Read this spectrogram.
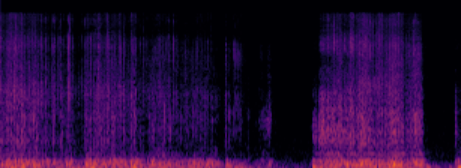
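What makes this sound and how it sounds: Fingertips and long red nails scratch fast over a black foam windscreen on a Blue Yeti Pro microphone, making a dense, low, rumbling scrape with fine rustle on top. The scratching thins out and fades to near silence around the fourth second, then bursts back at full strength. It dips briefly again near the end before resuming.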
